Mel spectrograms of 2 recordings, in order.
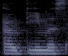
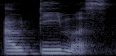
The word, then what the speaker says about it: audimus: First person plural, capimus versus audimus. Accents on different syllables. Capimus versus audimus.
